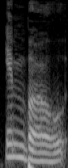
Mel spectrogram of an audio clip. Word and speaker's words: Imbeault: And the author is Robert Imbeault, and that is spelled Imbeault.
